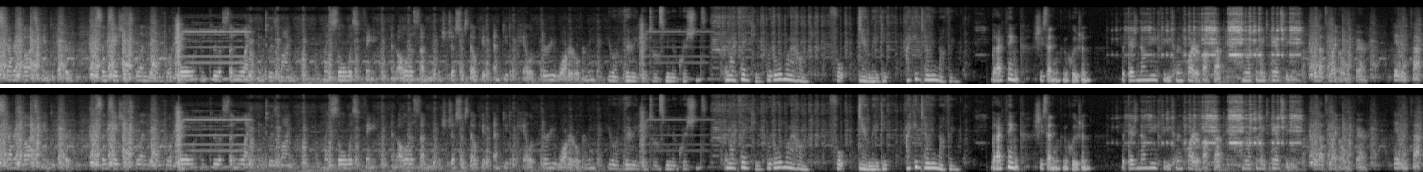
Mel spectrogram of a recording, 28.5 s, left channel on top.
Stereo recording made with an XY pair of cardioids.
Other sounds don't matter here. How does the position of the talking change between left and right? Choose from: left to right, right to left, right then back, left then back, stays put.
right then back.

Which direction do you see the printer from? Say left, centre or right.
left.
